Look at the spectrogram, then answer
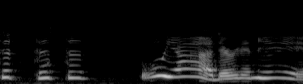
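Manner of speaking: Wisconsin-accented speech. Asked by the other speaker what a Wisconsin accent is, Wisconsin accent. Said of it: "What do you think a Wisconsin accent is?".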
